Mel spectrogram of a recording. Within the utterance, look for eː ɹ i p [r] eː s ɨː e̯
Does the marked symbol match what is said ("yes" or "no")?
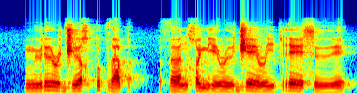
yes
